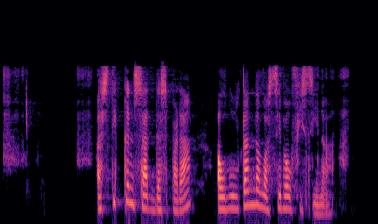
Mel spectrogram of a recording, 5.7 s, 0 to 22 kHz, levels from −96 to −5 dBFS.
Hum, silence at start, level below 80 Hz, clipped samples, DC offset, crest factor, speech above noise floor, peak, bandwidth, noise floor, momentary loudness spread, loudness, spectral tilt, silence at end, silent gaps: none; 0.05 s; -82 dBFS; under 0.1%; under 0.1%; 28 dB; 23 dB; -8 dBFS; 7.6 kHz; -56 dBFS; 22 LU; -33 LUFS; -2.5 dB/octave; 0.5 s; 0.66-1.13 s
